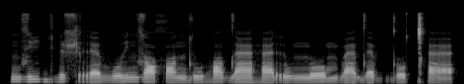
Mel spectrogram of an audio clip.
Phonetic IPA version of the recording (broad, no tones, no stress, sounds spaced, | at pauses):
n z i ɡʱ i ʂ r ɛ v ʊ i̯ n z ɒ x ɒ n d u ɦ ɒ d̪ æ ɦ æ r u n̪ o m b æ d̪ ɛ b d̪ o ǀʰ æ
